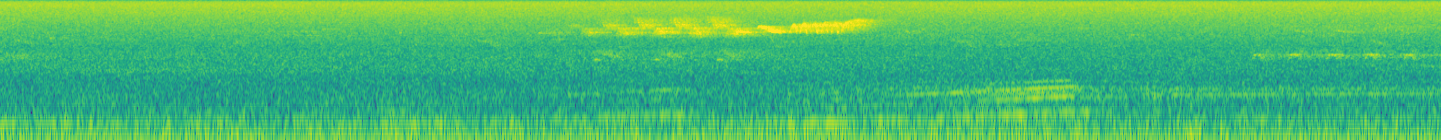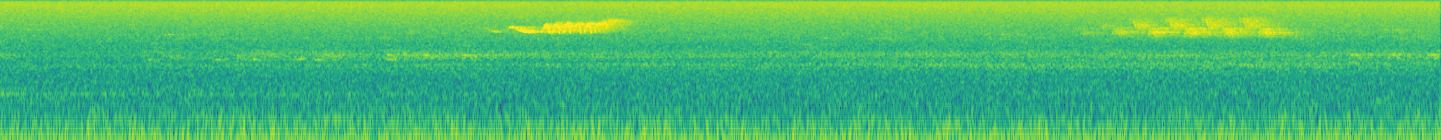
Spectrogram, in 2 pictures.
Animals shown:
Ovenbird (Seiurus aurocapilla), Black-throated Blue Warbler (Setophaga caerulescens), American Crow (Corvus brachyrhynchos)

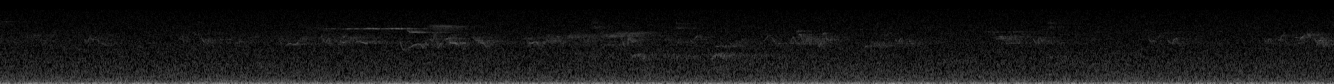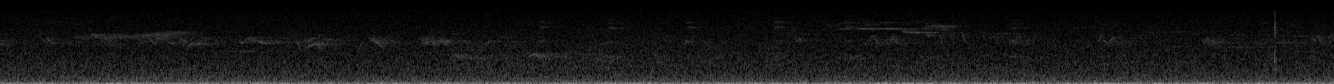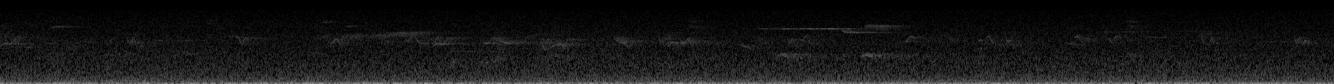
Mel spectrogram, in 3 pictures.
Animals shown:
Black-throated Blue Warbler (Setophaga caerulescens), unknown mammal, Scarlet Tanager (Piranga olivacea), Red-eyed Vireo (Vireo olivaceus), Black-throated Green Warbler (Setophaga virens), Rose-breasted Grosbeak (Pheucticus ludovicianus), American Crow (Corvus brachyrhynchos)

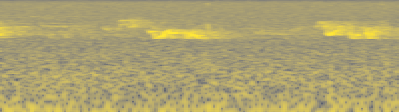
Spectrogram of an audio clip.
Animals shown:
Red-eyed Vireo (Vireo olivaceus)

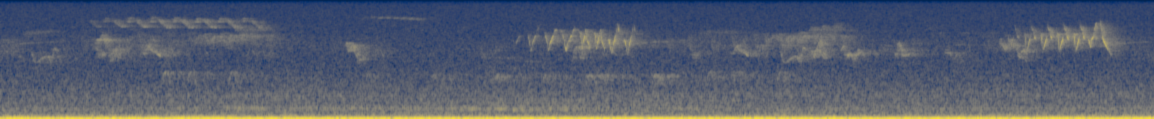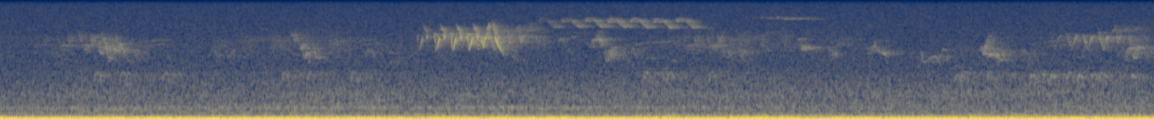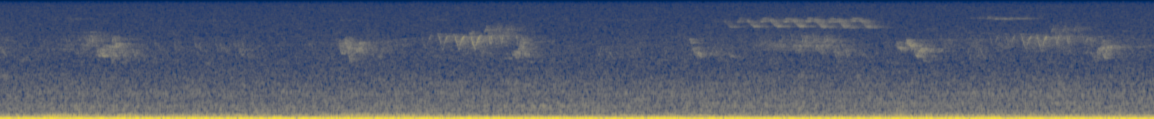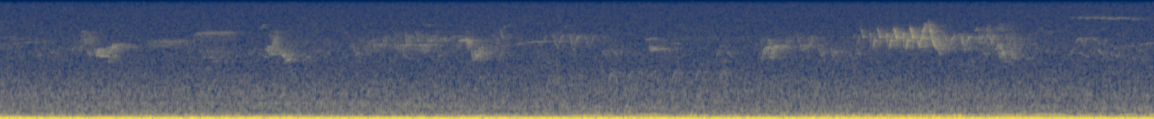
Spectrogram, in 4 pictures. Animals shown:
Chestnut-sided Warbler (Setophaga pensylvanica), Mourning Warbler (Geothlypis philadelphia), Black-throated Blue Warbler (Setophaga caerulescens), Eastern Wood-Pewee (Contopus virens), Golden-crowned Kinglet (Regulus satrapa), Ovenbird (Seiurus aurocapilla), Red-eyed Vireo (Vireo olivaceus), American Crow (Corvus brachyrhynchos), Scarlet Tanager (Piranga olivacea), Black-and-white Warbler (Mniotilta varia)

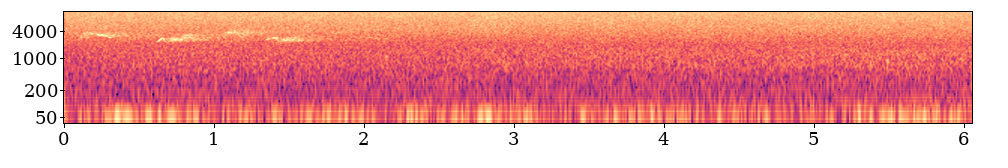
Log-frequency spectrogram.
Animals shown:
Scarlet Tanager (Piranga olivacea)

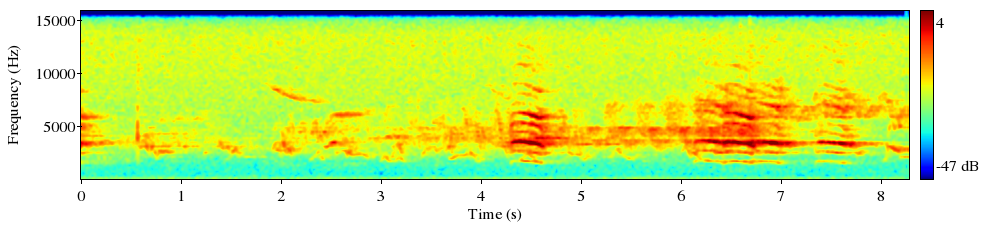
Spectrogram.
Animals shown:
Wood Thrush (Hylocichla mustelina), Blue Jay (Cyanocitta cristata), Red-eyed Vireo (Vireo olivaceus), Black-capped Chickadee (Poecile atricapillus), Ovenbird (Seiurus aurocapilla), Black-and-white Warbler (Mniotilta varia), Black-throated Blue Warbler (Setophaga caerulescens), Rose-breasted Grosbeak (Pheucticus ludovicianus)

